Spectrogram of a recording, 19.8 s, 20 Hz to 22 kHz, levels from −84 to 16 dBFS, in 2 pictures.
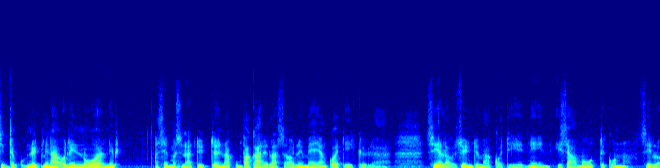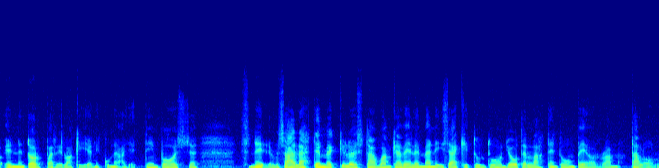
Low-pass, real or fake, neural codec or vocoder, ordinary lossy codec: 19.8 kHz; real; none; none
